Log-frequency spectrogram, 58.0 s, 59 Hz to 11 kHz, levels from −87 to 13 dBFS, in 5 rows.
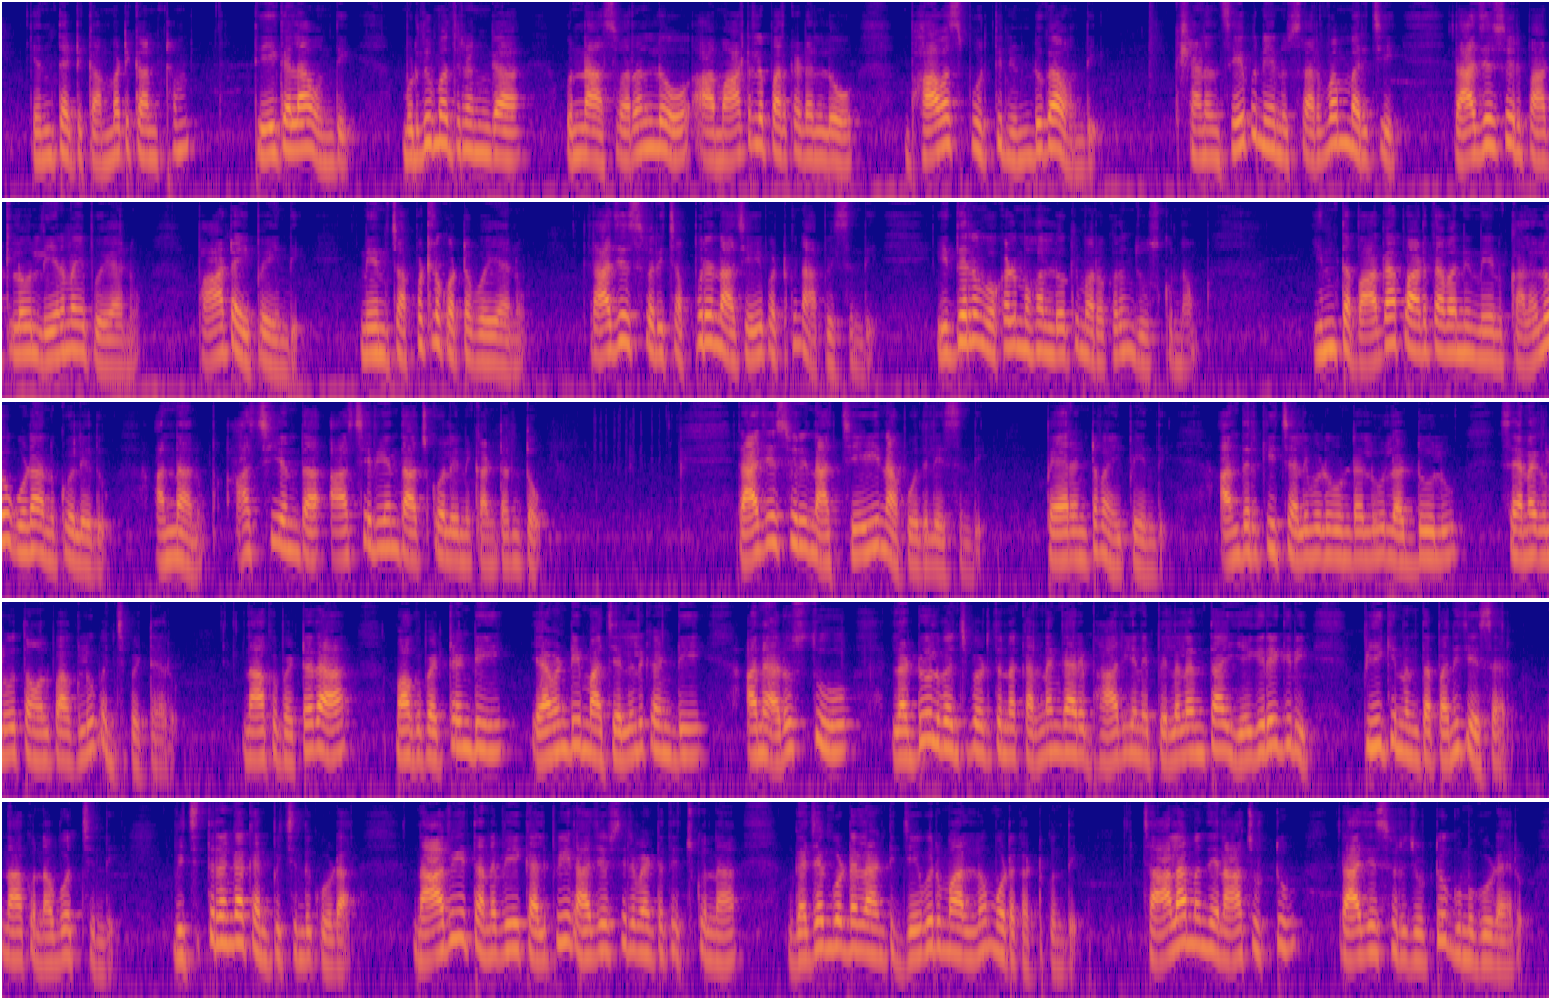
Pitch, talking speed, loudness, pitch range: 190 Hz, 105 wpm, -21 LUFS, 170-220 Hz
